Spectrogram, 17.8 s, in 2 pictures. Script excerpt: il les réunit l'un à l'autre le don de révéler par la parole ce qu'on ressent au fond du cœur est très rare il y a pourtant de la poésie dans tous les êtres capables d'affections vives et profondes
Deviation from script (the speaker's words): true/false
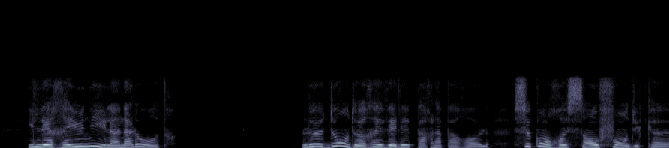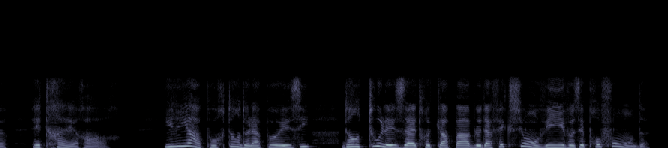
false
